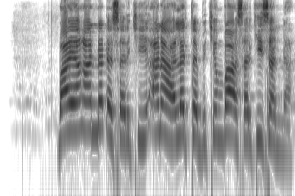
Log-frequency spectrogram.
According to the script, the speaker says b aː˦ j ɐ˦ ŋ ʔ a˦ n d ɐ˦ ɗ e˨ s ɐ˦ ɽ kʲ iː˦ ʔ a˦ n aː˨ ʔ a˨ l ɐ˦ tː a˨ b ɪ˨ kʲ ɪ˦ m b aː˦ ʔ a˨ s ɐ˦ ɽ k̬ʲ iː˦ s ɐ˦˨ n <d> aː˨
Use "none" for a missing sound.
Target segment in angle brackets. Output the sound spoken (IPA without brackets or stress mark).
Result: d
